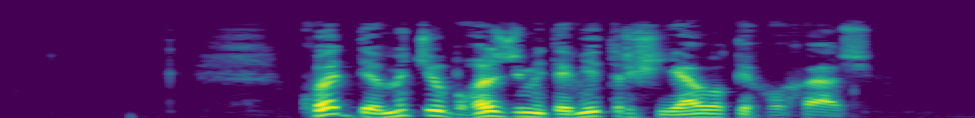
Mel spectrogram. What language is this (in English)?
Kabardian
